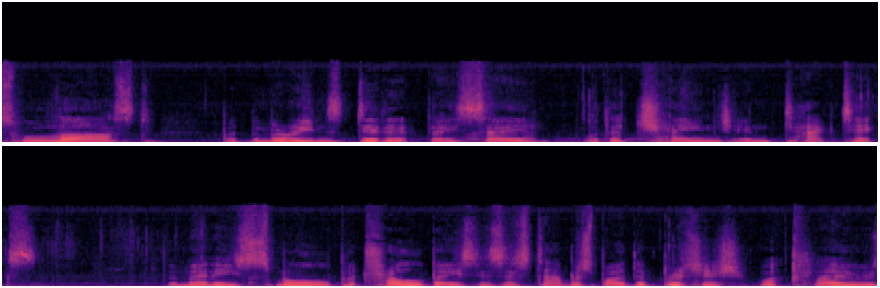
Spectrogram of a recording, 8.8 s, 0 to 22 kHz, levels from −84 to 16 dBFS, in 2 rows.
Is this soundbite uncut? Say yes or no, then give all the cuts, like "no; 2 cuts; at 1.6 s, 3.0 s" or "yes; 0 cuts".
yes; 0 cuts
